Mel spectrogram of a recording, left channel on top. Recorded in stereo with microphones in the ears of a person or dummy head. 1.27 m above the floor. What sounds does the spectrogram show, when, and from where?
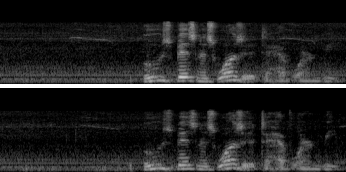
1.4 s a man speaking: 55° left (ahead or behind), 0.9 m; by 3.4 s 55° right (ahead or behind), 1.1 m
